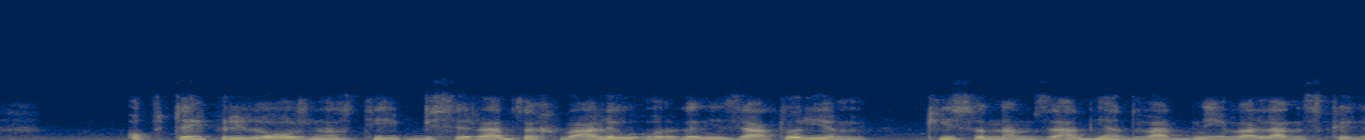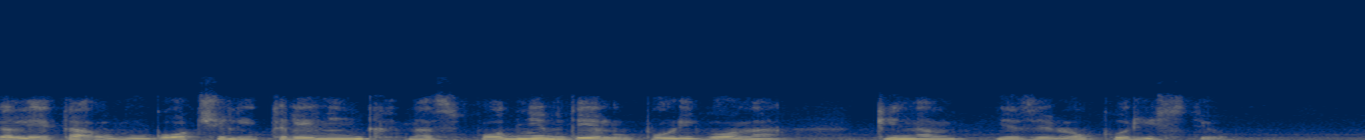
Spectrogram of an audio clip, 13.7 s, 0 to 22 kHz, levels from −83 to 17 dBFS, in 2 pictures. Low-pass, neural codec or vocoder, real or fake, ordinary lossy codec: 7.2 kHz; codec, 16 kHz, 2 kbps, FunCodec, trained on Chinese and English, 25 frames a second; fake; Opus, 32 kbps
